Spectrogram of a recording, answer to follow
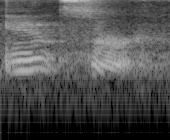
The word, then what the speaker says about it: answer: like to point out answer there's one letter that's silent what is the silent letter w right so when we say it we say answer what's the next one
